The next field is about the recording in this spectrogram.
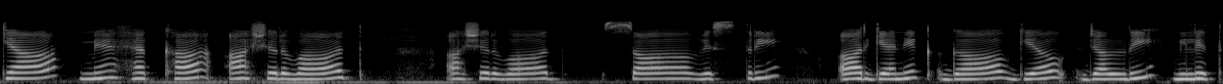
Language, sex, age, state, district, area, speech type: Kashmiri, female, 18-30, Jammu and Kashmir, Ganderbal, rural, read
